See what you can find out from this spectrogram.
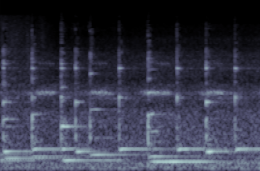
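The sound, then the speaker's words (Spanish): Mobile phone ringing with an electronic ringtone, a bright repeating melody of short, evenly spaced notes that plays on its own at a steady volume throughout. “Salió deprisa fuera de la disco y buscó su teléfono celular para llamar al Zuko.”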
